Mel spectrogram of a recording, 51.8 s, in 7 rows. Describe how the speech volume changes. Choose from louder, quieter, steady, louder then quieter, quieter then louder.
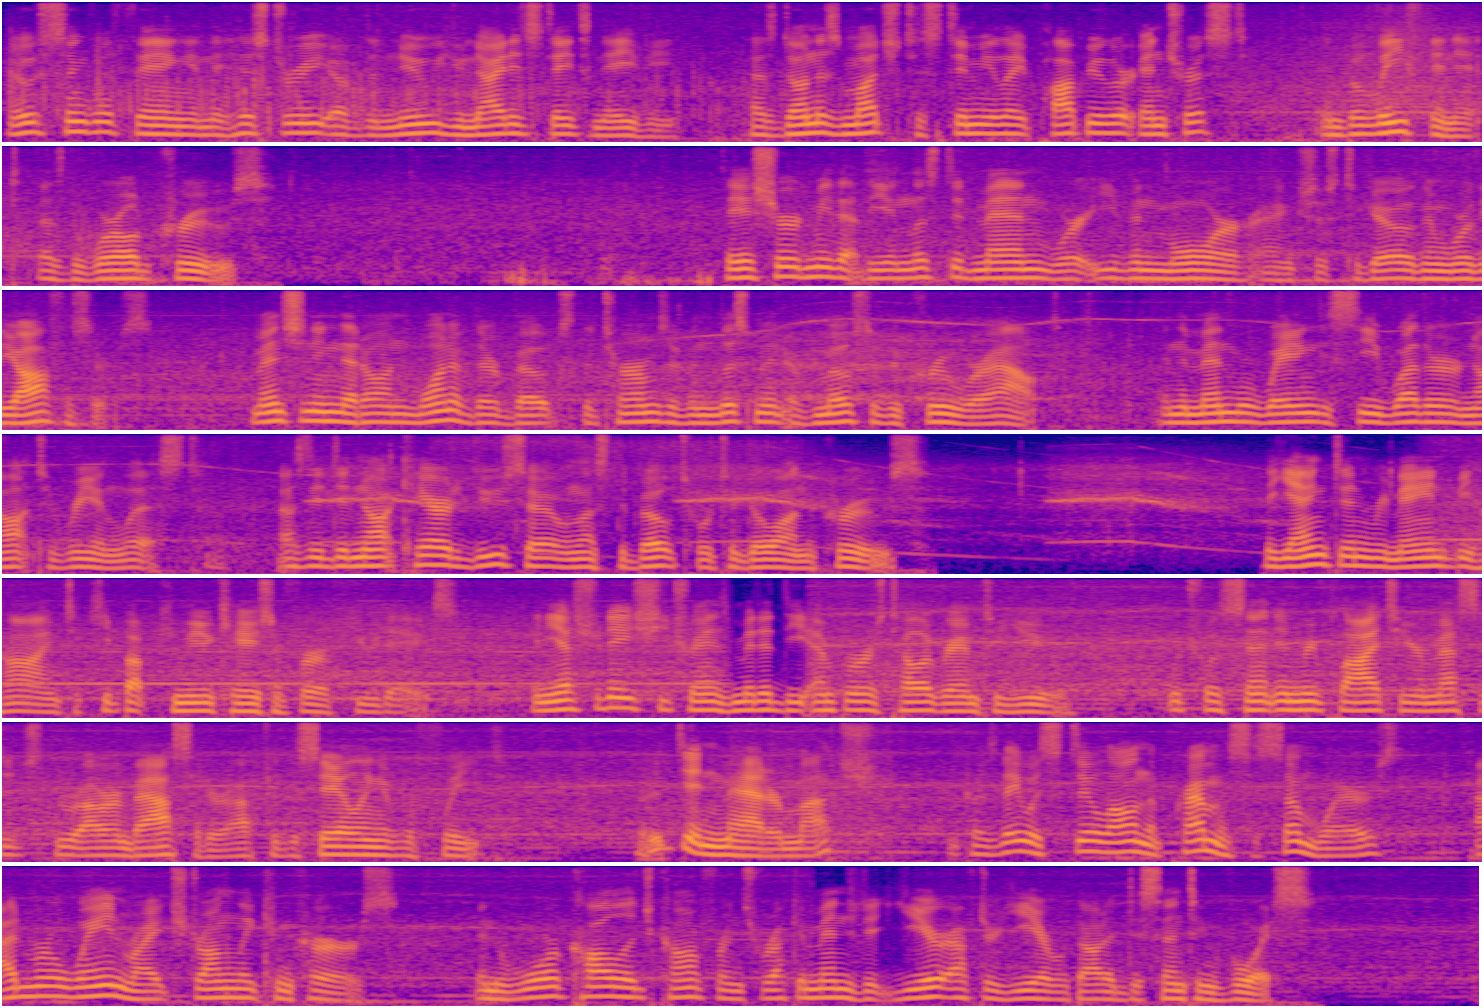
steady.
